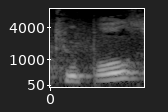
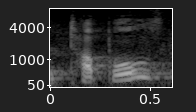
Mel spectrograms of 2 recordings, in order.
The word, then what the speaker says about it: tuple: multi set of rows sometimes called two bolts or tuples depending on how you like to pronounce it so those are all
